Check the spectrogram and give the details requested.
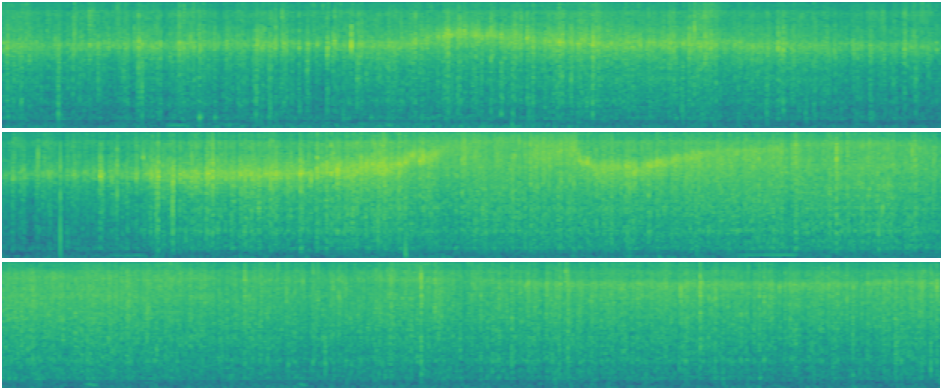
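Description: Heavy rain falling steadily, growing louder for a few seconds around the middle.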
